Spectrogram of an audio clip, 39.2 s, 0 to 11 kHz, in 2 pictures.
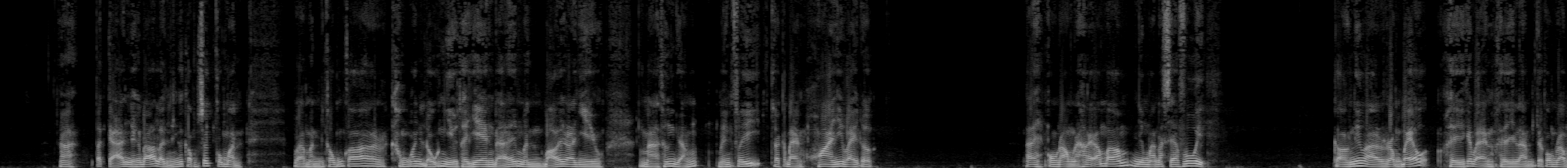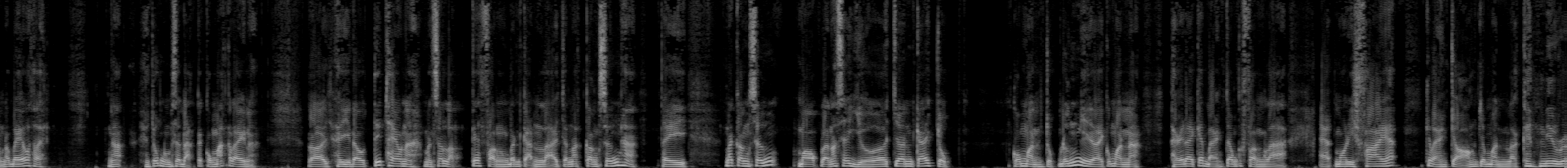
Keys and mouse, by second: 0.0 s, 1.5 click, 2.2 shift+click, 2.4 KP_3, 3.0 g, 6.6 click, 6.9 KP_3, 7.4 g, 9.7 click, 9.9 KP_3, 10.3 g, 13.2 s, 15.2 click, 15.5 KP_3, 16.0 g, 20.7 s, 22.6 s, 24.9 click, 26.3 s, 27.8 KP_1, 34.2-39.1 drag.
